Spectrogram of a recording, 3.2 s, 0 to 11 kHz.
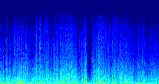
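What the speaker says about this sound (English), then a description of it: "There's also 35km winds right now" Strong wind of about 35 km/h sweeps across a mountain ridge in New Zealand's Tararua Range. It roars and buffets the microphone in a loud, constant rush with no talking.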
